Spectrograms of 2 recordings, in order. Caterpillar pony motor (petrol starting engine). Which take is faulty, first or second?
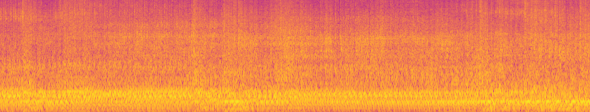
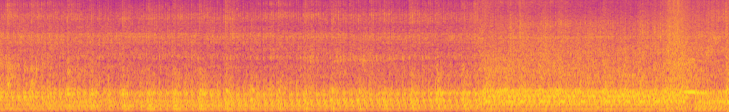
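first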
